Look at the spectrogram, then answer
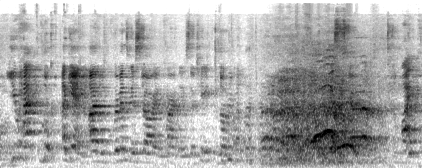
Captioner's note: audience whoop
